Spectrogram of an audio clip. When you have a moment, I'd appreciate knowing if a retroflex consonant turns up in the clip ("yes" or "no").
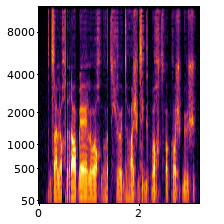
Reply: no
